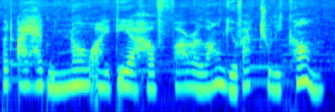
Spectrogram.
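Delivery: mother quietly proud of her daughter; tender mother. Acted. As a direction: speak gently, full of pride.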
